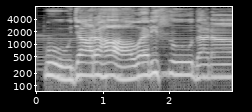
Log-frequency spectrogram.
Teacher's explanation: ওয়া বরি নয়, ওয়া অন্তস্থ ব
